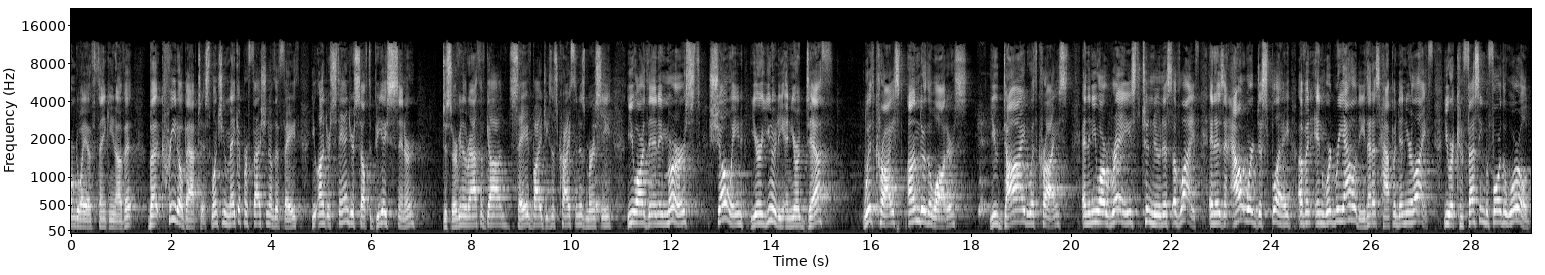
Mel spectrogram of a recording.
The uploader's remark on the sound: Sunday Morning Sermon Audio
